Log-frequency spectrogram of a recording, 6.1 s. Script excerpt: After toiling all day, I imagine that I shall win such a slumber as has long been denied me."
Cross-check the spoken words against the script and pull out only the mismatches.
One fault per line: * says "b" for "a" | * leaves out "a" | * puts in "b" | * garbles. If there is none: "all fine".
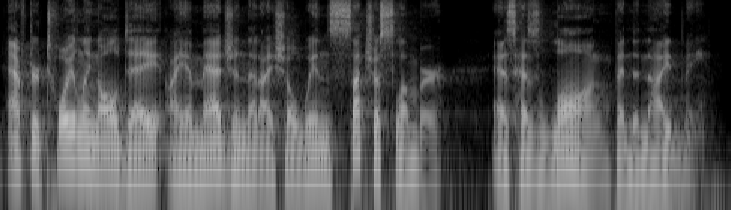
all fine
